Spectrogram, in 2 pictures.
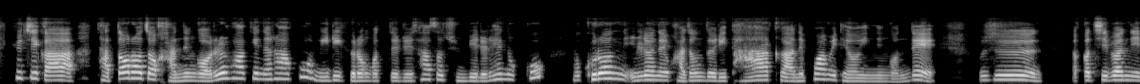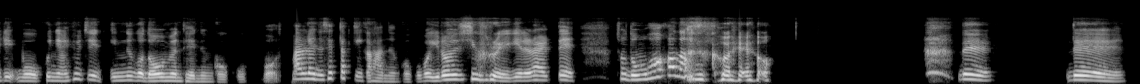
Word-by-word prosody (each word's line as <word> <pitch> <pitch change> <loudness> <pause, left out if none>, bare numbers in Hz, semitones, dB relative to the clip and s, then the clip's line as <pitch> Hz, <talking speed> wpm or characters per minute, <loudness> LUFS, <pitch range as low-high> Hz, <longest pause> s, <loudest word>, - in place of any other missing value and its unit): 휴지가 205 -11 +3 0.2
다 180 -3 -2
떨어져 280 -2 +5
가는 170 +1 -3
거를 170 - +2
확인을 265 -3 -1
하고 260 +5 -2
미리 185 +1 -3
그런 170 -1 -1
것들을 165 -1 -6
사서 230 +3 -4
준비를 165 -2 -6
해놓고 240 +4 -5 0.3
뭐 195 - -9
그런 260 +3 +3
일련의 200 +1 -1
과정들이 175 +1 -3
다 200 +5 +1
그 180 - -4
안에 165 0 0
포함이 240 -4 +1
되어 150 -3 -5
있는 140 -1 -8
건데 150 +10 0 0.4
무슨 210 -4 +1 0.3
아까 195 - -2
집안일이 200 -2 0
뭐 160 -2 -1
그냥 170 -1 -2
휴지 220 -7 -3
있는 185 +2 -3
거 175 -1 +4
넣으면 165 +1 +3
되는 135 -3 -5
거고 120 -1 -11
뭐 - - -5
빨래는 250 -3 +2
세탁기가 275 - -4
하는 135 -2 -7
거고 130 +2 -11
뭐 175 - +1
이런 215 +6 +4
식으로 220 -4 +2
얘기를 175 +4 +2
할 200 -1 +2
때 200 -4 +1 0.4
저 250 - -3
너무 225 +4 +3
화가 415 +5 +4
나는 275 - +4 0.2
거예요. 200 -3 +2 1.8
네. 220 -5 +3 0.7
네. 185 -8 +3
195 Hz, 295 characters per minute, -16 LUFS, 170-230 Hz, 1.8 s, 떨어져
